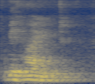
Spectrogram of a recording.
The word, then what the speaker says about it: behind: इसके बाद हम प्रीपोजिशन पढ़ेंगे बिहाइंड. लेकिन मैं बता दूं, इसका करेक्ट प्रोनाउंसिएशन बिहाइंड होता है, बिहाइंड नहीं होता.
